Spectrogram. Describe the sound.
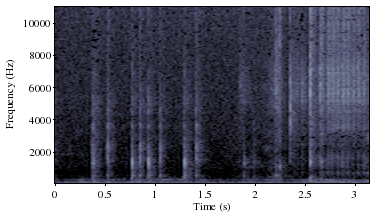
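Quick, faint clicks of typing on a computer keyboard as a search is entered: many light keystrokes in an uneven rhythm.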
